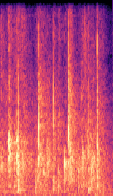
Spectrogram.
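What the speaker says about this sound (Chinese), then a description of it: "来，我们现场所有人给大家给景瑜一些掌声好吗" A brief patter of clapping from an audience at a birthday celebration held during a drama's press event: a handful of quick, close claps in an uneven rhythm, with no voices.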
